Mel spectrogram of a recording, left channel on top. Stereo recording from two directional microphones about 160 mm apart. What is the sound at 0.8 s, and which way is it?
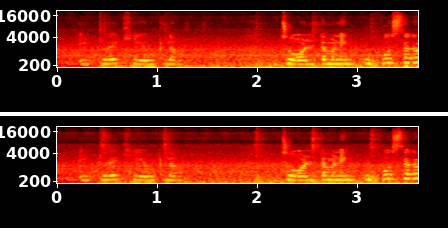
A woman's voice, 15° left (ahead or behind).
